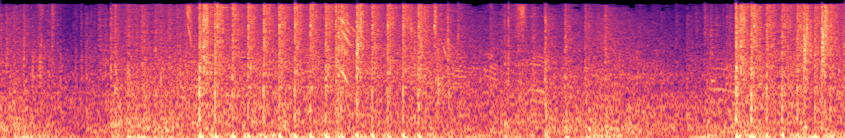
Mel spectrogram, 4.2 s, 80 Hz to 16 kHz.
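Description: Rapid automatic gunfire in Battlefield 3, close and loud, long rattling bursts of shots in quick succession with brief pauses between volleys.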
